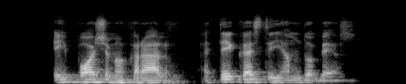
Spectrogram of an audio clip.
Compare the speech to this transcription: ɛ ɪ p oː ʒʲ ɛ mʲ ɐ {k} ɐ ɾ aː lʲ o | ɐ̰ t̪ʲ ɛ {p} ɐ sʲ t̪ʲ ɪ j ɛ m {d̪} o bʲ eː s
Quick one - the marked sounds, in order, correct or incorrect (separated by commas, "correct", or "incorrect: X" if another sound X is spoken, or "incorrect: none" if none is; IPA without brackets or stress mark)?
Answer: correct, incorrect: k, correct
